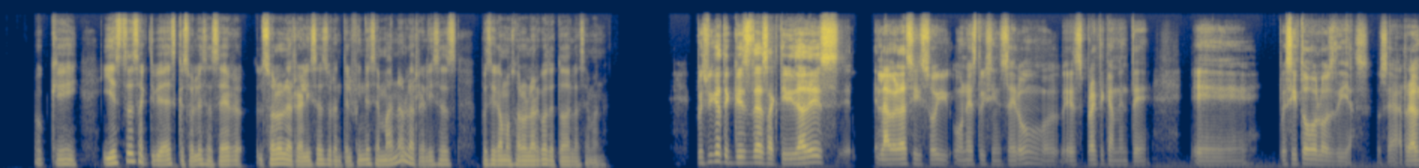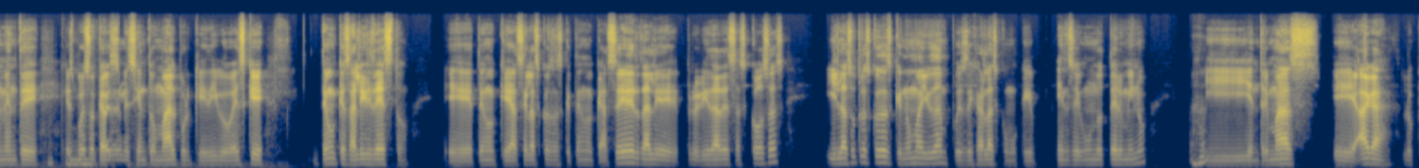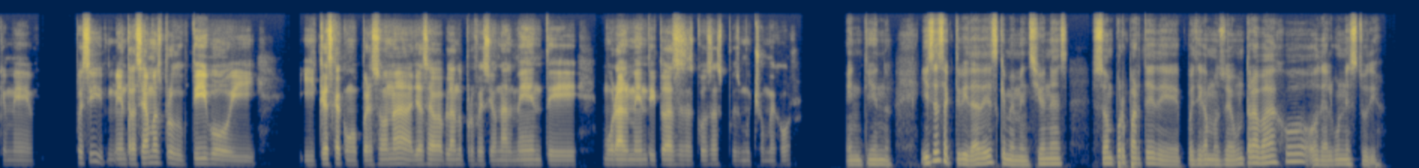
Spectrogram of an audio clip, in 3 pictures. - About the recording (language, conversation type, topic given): Spanish, advice, ¿Cómo puedo equilibrar mi tiempo entre descansar y ser productivo los fines de semana?
- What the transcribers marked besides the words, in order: none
